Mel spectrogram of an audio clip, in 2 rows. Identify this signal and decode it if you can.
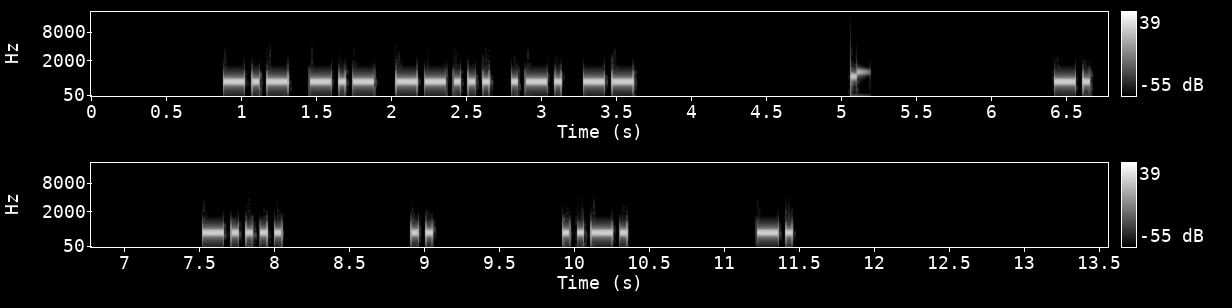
Morse code, heard as a keyed tone, about 25 wpm, spaced as for 13 wpm, 690 Hz. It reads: KK7RM N6IFN
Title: USA Call Signs - 5 Characters - 6x Character Spacing - 25wpm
